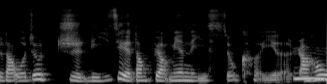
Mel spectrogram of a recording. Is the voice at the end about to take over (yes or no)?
yes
